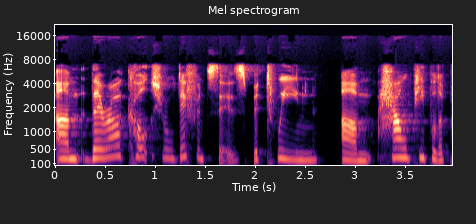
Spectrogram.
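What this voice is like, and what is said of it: Usual voice. Nothing is said of it.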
